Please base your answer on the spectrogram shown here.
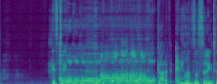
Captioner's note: chuckling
